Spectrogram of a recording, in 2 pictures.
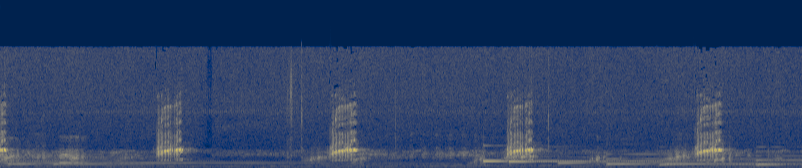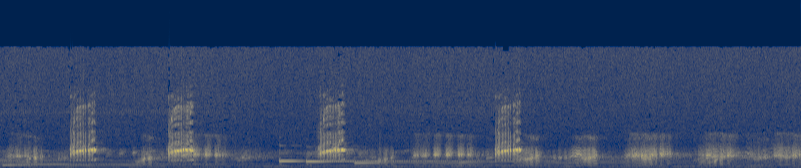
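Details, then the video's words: Frog from a collection of various frogs and toads, giving short rasping croaks repeated roughly every one and a half to two seconds, each burst bright and broadband, over a steady low tonal hum in the background. "A cool collection of various frogs - Croaking sounds"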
